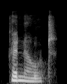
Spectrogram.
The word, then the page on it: connote: Indian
